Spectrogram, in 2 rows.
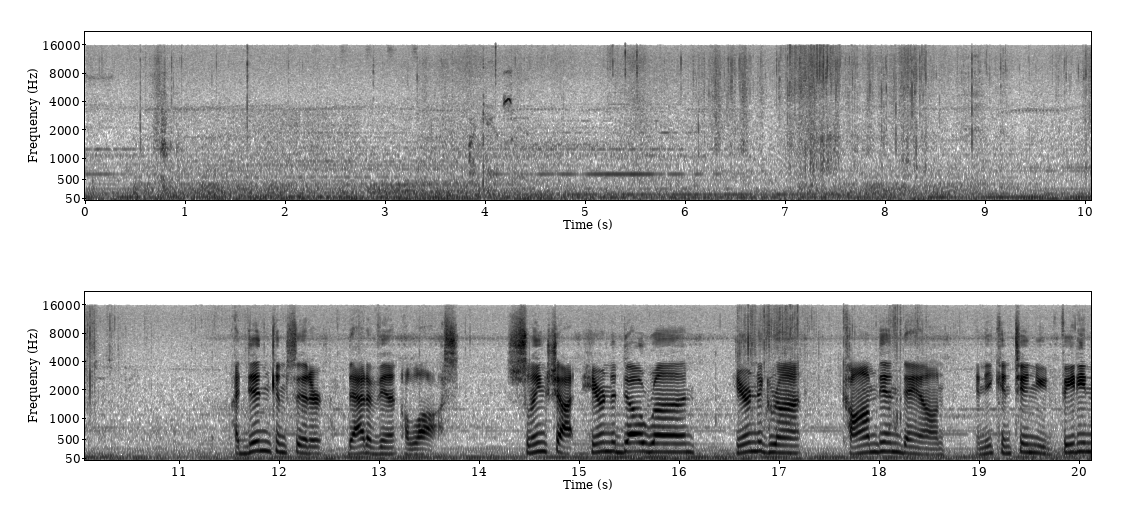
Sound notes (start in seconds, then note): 2.1 whispering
